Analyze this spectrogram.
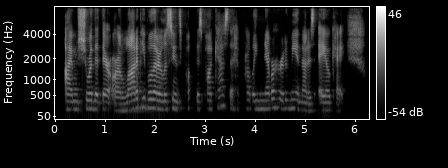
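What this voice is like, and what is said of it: Nasal American accent. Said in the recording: “I am American, that you could probably tell by my nasal accent”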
